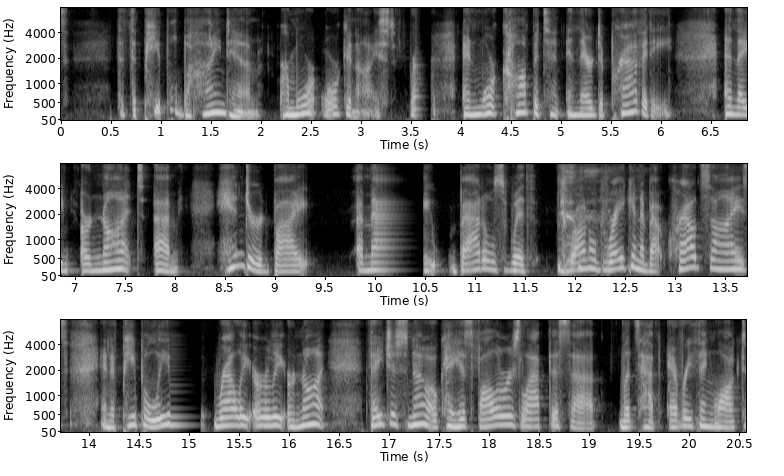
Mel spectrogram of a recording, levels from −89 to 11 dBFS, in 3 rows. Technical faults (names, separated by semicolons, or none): short concealed packet loss; long network dropout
